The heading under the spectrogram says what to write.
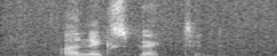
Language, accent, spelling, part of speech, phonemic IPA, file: English, US, unexpected, adjective / noun, /ʌnɪkˈspɛktɪd/, En-us-unexpected.ogg
- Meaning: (adjective) Not expected, anticipated or foreseen; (noun) Someone or something unexpected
